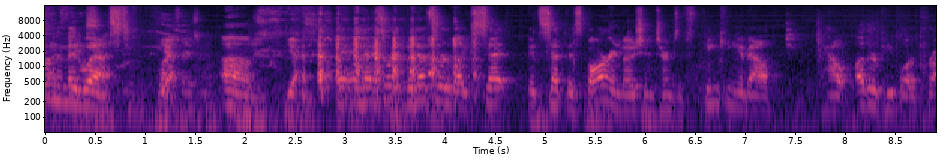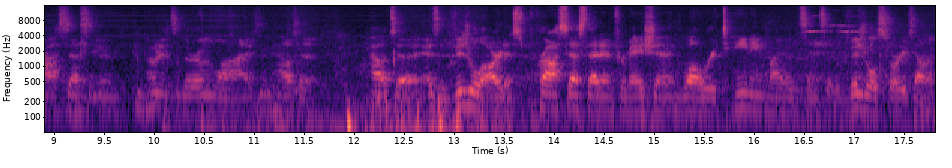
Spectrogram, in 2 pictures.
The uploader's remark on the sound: Live from DINK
